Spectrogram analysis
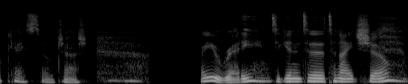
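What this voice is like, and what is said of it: Public radio announcer voice. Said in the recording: “NPR voice”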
